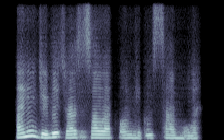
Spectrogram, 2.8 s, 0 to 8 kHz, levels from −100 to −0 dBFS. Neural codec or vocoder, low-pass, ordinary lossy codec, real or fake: codec, 16 kHz, 0.5 kbps, FreqCodec, smaller model; none; none; fake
